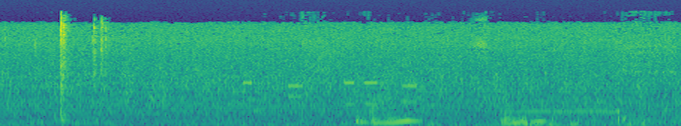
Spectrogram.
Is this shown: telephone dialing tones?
yes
